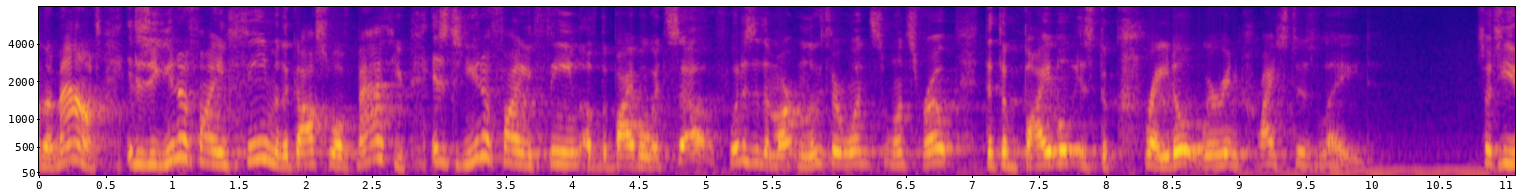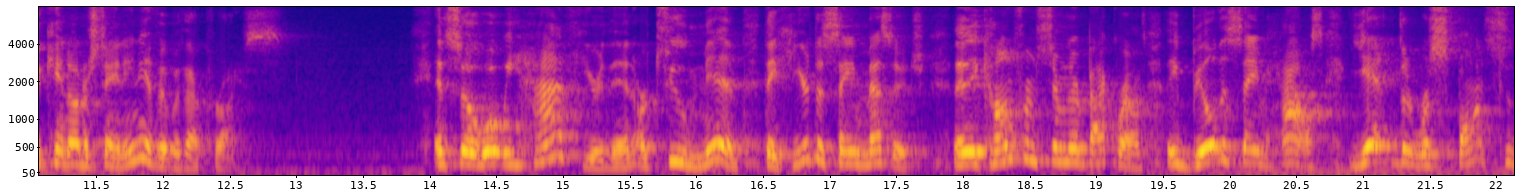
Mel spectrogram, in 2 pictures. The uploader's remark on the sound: Sermon preached at East Frankfort Baptist Church on March 21, 2021 during morning worship.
